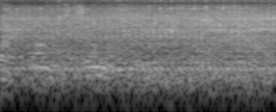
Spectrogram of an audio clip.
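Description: Steady road traffic noise: vehicle engines running with a low, even hum.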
